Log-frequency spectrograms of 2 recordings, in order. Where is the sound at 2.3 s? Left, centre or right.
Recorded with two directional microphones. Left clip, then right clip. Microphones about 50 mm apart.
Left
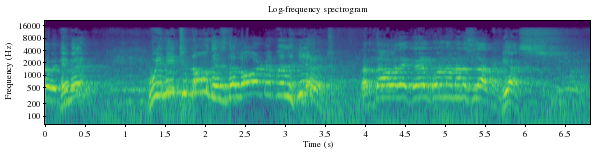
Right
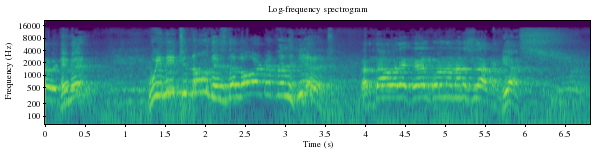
Right.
